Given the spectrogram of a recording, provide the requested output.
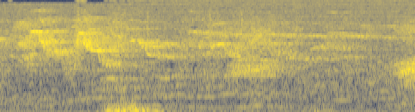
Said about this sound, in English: If nothing else, listen to the birds. Просто послушайте, как поют птицы.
